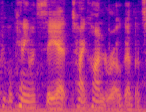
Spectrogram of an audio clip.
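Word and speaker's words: Ticonderoga: Tyonderoga, that's how you say it.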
